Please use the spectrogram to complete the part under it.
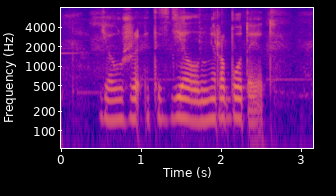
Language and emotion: Russian, angry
